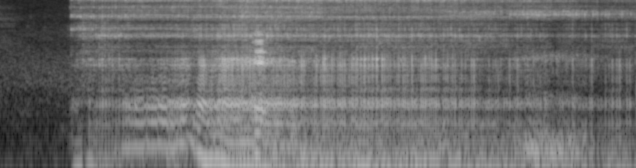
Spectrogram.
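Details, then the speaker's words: Simulated, from a short film: a man's loud, rough, rattling snore on a single breath in while sleeping, snoring less on his other side; partner blames allergies; snoring. "Sorry, it's just your snoring's not so bad when you're facing that way for some reason."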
